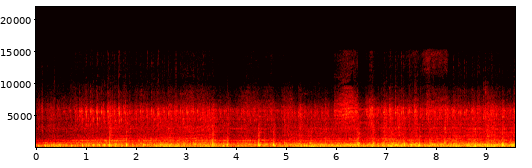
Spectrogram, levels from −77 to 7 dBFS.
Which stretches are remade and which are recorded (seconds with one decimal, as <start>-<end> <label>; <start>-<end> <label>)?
0.0-9.6 recorded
